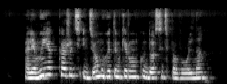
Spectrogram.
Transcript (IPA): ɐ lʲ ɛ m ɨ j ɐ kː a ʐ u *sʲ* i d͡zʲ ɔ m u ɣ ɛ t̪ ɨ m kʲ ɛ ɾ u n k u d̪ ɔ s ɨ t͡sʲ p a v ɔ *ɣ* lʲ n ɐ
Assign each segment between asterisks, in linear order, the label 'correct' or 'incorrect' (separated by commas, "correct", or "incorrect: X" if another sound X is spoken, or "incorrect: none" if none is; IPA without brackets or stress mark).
incorrect: t͡sʲ, incorrect: none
